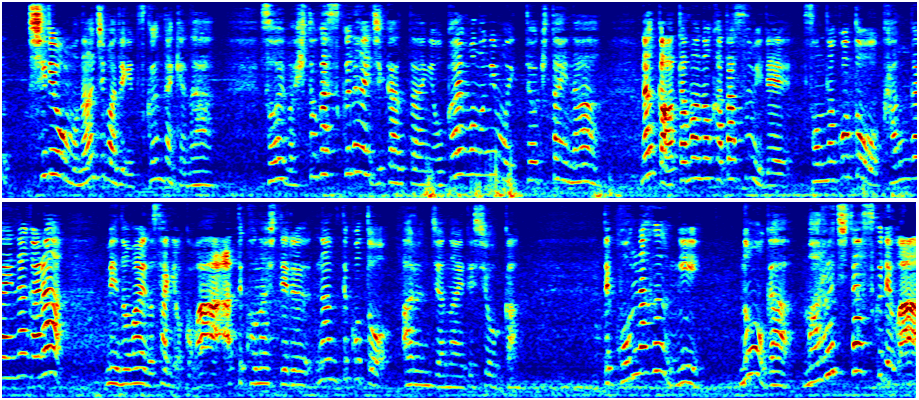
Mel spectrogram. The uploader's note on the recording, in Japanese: インスタライブの音声です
